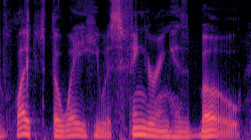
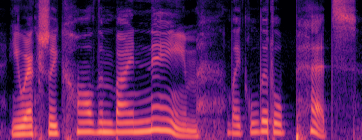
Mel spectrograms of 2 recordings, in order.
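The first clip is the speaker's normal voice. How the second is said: playful feral; 8 semitones higher, 7 dB louder than usual. A narrator's reading. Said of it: "voice playful and feral".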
